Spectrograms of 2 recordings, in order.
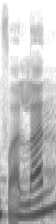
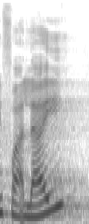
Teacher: nun sukunnya dileburkan ke ya disertai dengungan. Jadi bukan falan tapi falai dan tahan. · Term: idgham bighunnah, idgham bi gunnah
